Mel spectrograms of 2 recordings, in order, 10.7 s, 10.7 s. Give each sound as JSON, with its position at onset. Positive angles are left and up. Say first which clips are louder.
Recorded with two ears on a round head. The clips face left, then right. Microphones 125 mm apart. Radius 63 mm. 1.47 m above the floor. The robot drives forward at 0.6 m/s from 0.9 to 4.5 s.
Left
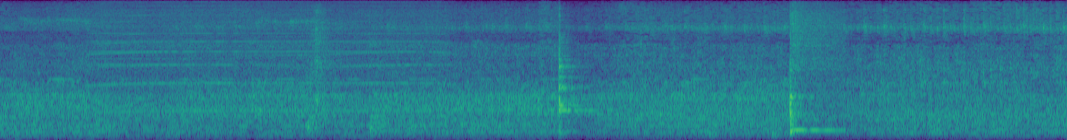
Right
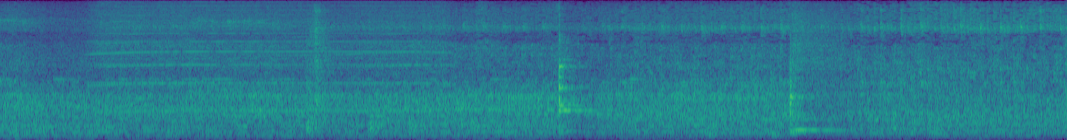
{"t": 3.0, "sound": "a crack", "louder": "even", "side_deg": -25, "distance_m": 6.5}
{"t": 5.6, "sound": "tapping", "louder": "even", "side_deg": 20, "distance_m": 2.5}
{"t": 7.9, "sound": "a snare drum", "louder": "left 6 dB", "side_deg": 45, "distance_m": 1.1}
